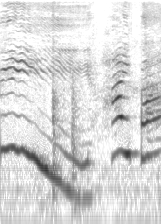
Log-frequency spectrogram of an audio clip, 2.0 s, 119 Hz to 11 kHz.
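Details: Speech of a profoundly deaf boy just turned three with bilateral Cochlear Nucleus Freedom implants (simultaneous surgery), hearing just over 2 years with the right implant and 22 months bilaterally, talking with his mother.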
